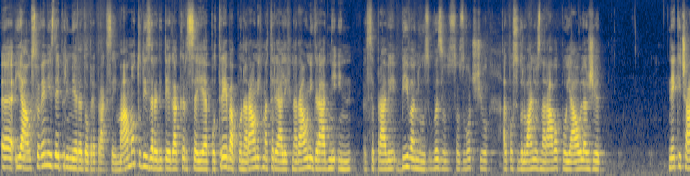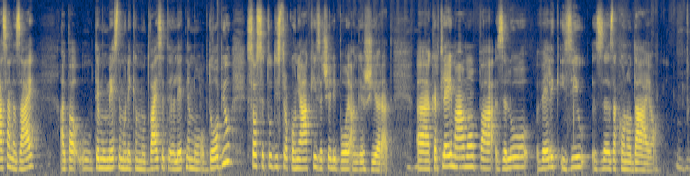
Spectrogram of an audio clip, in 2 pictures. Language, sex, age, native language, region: Slovenian, female, 30-49, Slovenian, Primorsko-notranjska region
